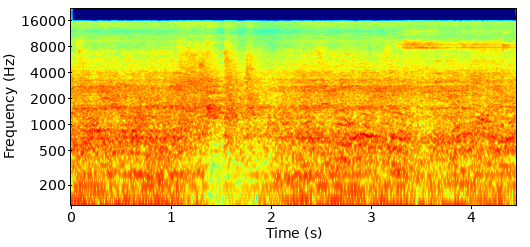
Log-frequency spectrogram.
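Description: Voices over loud, dense gym noise, with a steady low hum underneath.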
